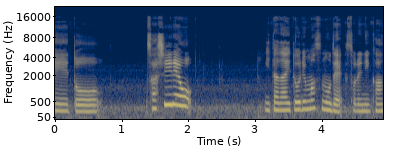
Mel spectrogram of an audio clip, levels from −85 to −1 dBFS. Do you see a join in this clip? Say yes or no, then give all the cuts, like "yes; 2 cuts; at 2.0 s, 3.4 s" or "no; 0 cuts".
no; 0 cuts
